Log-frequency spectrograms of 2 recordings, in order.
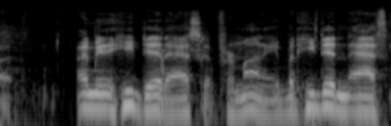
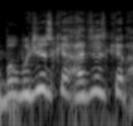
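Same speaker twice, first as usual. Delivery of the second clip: high, put-on woman's protest; pleading lady; 12 semitones higher, faster than usual. Imitating the lady arguing after refusal, pleading.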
